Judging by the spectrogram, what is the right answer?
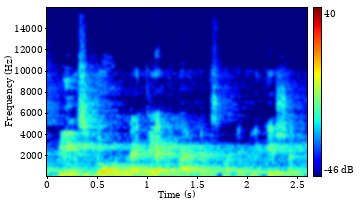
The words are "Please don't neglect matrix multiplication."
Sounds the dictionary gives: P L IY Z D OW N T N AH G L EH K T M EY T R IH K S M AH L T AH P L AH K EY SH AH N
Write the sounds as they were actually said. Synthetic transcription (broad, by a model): P L IY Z D OW N T N AH G L EH K T M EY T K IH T S M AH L T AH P L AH K EY SH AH N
